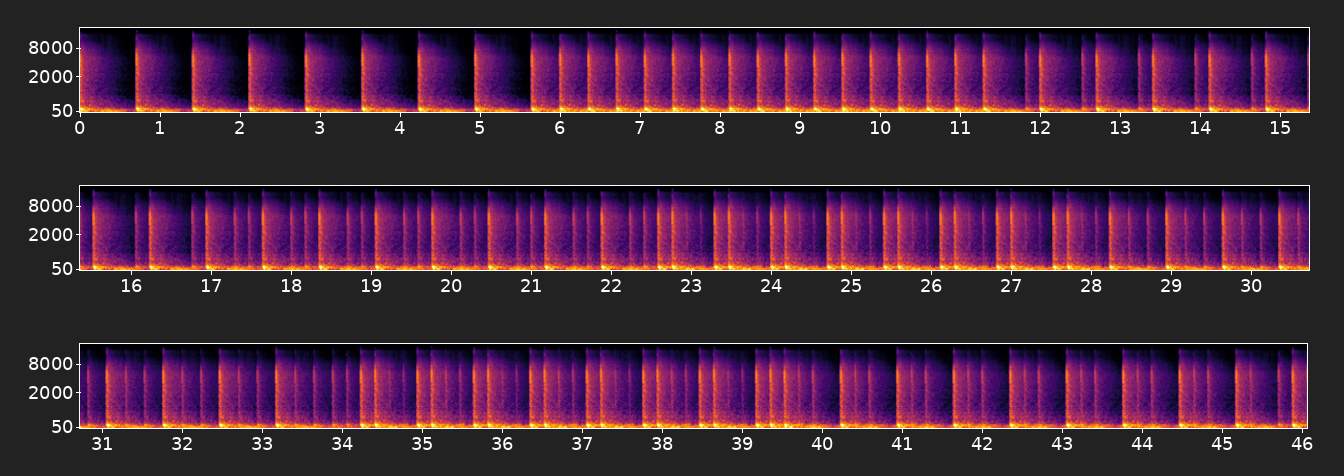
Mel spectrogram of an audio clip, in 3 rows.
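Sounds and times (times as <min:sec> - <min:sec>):
basic taiko drum rhythm at 170 bpm: 0:00.0 - 0:46.0.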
